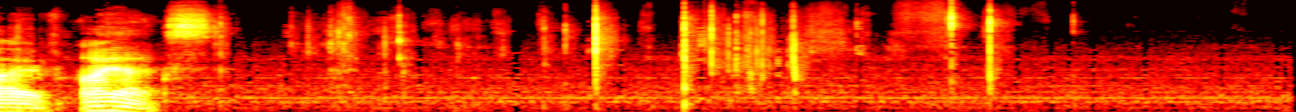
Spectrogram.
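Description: Trading cards rustle and click as they are handled.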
